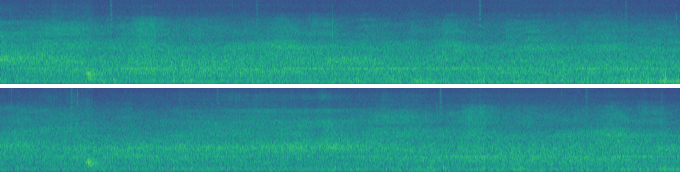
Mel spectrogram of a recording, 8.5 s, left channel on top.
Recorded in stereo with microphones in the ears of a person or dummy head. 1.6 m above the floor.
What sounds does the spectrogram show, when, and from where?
1.1 s a whoosh: 15° left (ahead or behind), 6.5 m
